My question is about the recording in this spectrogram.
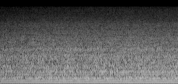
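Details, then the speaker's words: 1991 VW Vanagon whose radiator fan had been stuck running on high, fixed without replacing the thermal sensor. The fan now runs at low temperature and low speed with a steady, even hum and soft whir, no rattle or rubbing. Normal low-speed fan. "now when I turn on my fan you can hear the radiator so it's working properly let's go outside and look at the radiator foreign at a nice low temp low speed"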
